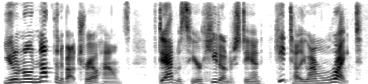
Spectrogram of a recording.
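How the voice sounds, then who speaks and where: A woman voicing an angry, stubborn young boy who yells in a shrill voice. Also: animated, normal speed, vocal fry, full character voice. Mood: defiant. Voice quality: shrill yelling.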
